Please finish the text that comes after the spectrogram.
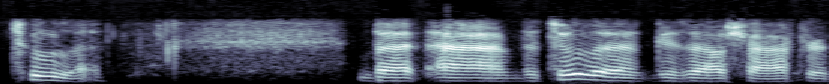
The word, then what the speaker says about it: Thule: It's usually mispronounced Thule Society, right? Thule. It's not Thule. In German, it's Thule.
